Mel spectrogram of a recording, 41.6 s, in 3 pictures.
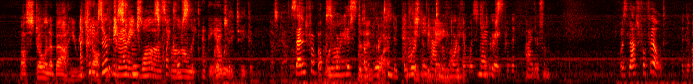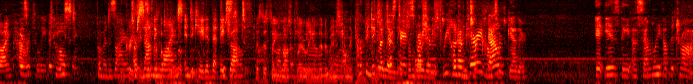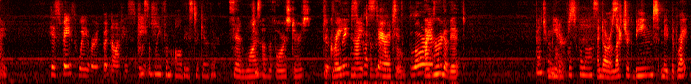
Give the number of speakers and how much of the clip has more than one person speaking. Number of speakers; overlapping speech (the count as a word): eight, about 53%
